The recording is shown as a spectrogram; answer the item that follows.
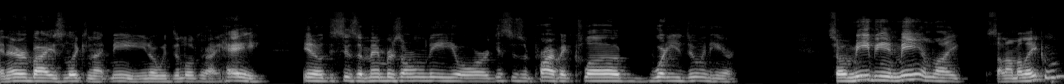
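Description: Over a quiet background, a man with an American accent and a fairly high pitch talks at a fairly quick pace in an ordinary speaking voice with fairly even intonation. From Senegal and Ivory Coast, raised abroad by an American mother. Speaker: army veteran. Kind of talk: casual interview.

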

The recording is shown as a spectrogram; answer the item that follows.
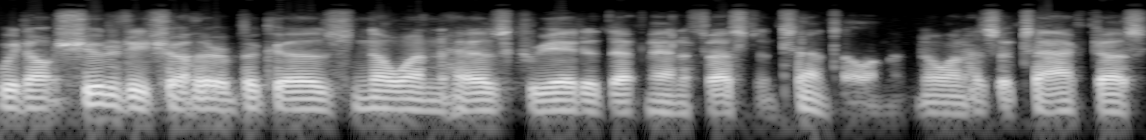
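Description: A man talks at a fairly quick pace with a very deep, low pitch. His intonation stays monotone and flat. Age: 70s. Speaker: firearms expert and author. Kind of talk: interview.

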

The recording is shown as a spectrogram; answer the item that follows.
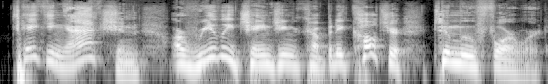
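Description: An energetic man's voice with vocal fry and very wide pitch swings, on a very clean recording with a silent background. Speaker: restaurant business coach and podcast host. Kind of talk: solo podcast monologue. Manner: loud.

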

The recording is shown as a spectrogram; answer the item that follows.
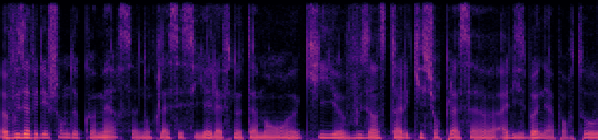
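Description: The pace of speech is moderate. It is a very clean recording with a silent background. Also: woman. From France. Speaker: real estate agency director. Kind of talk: interview. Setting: studio.

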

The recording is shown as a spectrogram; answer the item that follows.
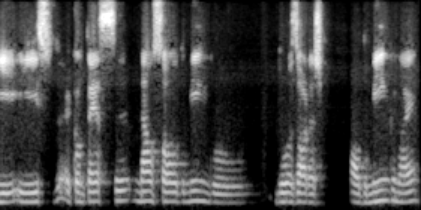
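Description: A man speaks fairly slowly in a European Portuguese accent. His medium-pitched voice is somewhat breathy, with monotone, flat intonation. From northern Portugal. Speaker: missionary. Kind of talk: interview.

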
